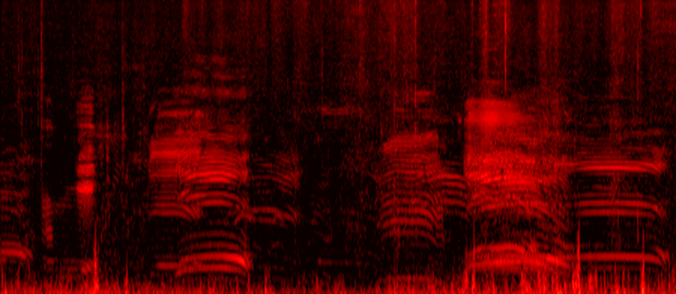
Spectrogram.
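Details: Cows with their calves eating together in a field produce overlapping moos, some higher calf-like calls with curving pitch, repeated several times over a steady low background rumble.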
